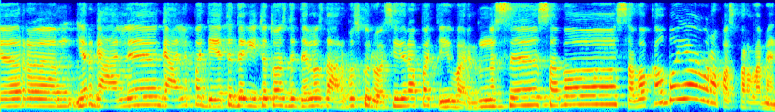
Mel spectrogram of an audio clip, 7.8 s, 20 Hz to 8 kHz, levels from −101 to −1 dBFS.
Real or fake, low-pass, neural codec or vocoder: real; 7.2 kHz; none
